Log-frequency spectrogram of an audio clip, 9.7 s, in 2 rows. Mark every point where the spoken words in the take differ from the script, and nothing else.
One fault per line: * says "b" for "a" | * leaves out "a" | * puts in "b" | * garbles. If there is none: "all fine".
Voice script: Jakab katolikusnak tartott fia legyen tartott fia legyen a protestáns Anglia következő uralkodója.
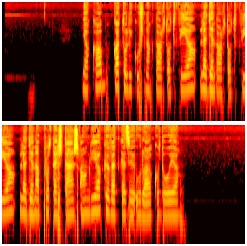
all fine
